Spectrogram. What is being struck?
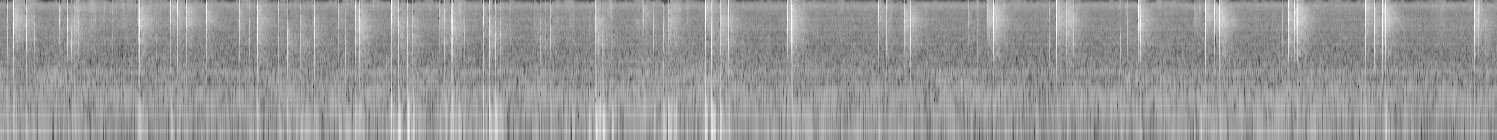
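Dark chocolate bar tapped and scratched with fingernails.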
